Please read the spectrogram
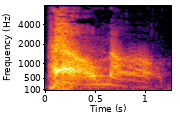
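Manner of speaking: high, loud yell; wake-up shout. Shown as a demonstration. Preacher repeating a pastor's translation to the congregation, shouting. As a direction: shout it to rouse dozing listeners. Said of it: "I just woke some of you up".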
